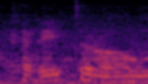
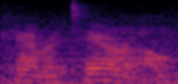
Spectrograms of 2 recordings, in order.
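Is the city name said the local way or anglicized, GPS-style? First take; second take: local; anglicized. First: The name is said in its local Spanish form. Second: The name is said in a garbled, anglicized form.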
